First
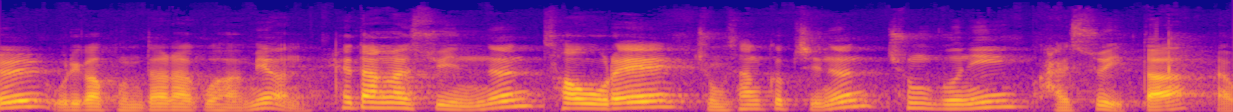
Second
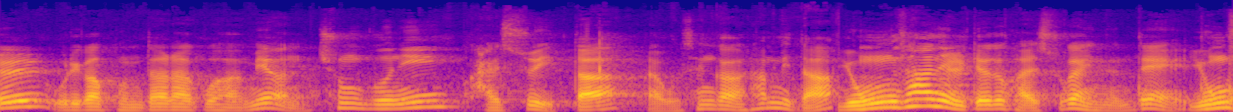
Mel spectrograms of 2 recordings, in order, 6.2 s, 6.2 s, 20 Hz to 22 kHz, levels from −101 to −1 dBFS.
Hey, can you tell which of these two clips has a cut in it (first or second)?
second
